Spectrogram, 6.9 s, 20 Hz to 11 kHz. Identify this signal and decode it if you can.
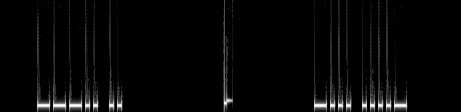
Morse code, heard as a keyed tone, about 20 wpm, 700 Hz. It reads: 8I B4
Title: Single-Letter Single-Number 20wpm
